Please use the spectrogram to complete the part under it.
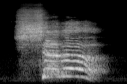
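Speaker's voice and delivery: mock yelling, pitched way up, high-pitched. Retelling being handcuffed on the front steps, yelling at the baby mama: retelling a yell. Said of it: "I'm yelling at her".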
